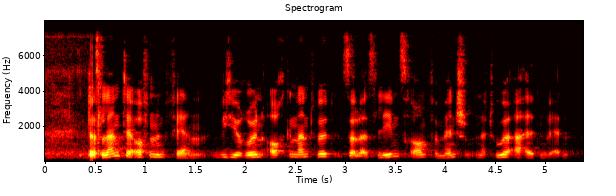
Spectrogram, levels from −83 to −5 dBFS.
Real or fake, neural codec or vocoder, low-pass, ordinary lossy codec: real; none; 7.2 kHz; none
